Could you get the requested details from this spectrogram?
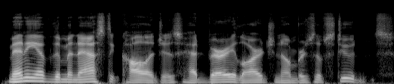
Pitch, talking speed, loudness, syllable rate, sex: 110 Hz, 165 wpm, -20 LUFS, 5.2 syllables/s, male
